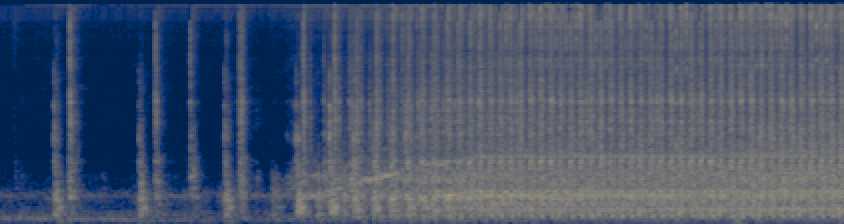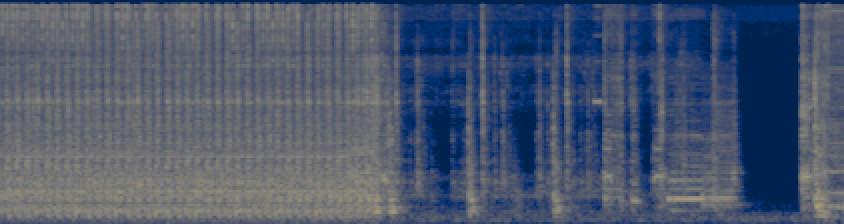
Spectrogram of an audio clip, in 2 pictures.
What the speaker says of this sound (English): The first step is going to sew a placement line right on your stabilizer.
